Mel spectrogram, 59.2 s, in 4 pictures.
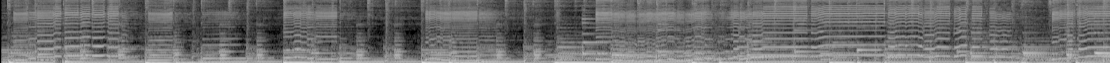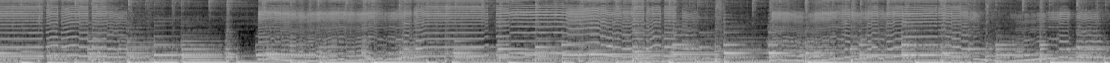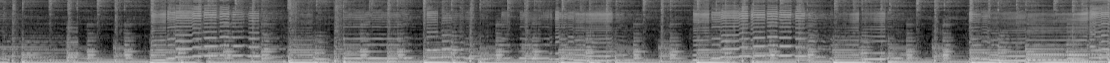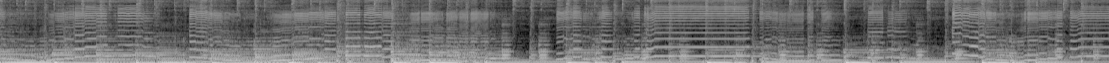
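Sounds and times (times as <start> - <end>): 
saxophone: 0.0 - 59.1.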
